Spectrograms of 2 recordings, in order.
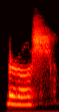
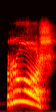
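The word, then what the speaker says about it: ראש: не имеет звука правда А последняя буква шин звук ш как мы прочитаем это слово Рош рож молодец потому что буква алиф здесь Да есть но возле неё нет ни одной огласовки и поэтому мы читаем рож а Медина знакомо ли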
